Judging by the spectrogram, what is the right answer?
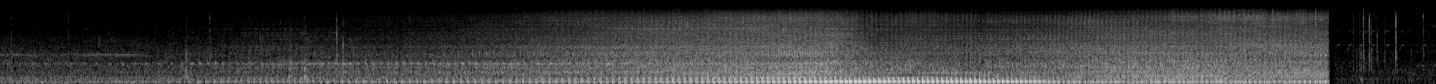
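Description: Motorcycle engine running as it approaches and passes close by, growing steadily louder to a peak about two-thirds of the way through, then cut off abruptly near the end.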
